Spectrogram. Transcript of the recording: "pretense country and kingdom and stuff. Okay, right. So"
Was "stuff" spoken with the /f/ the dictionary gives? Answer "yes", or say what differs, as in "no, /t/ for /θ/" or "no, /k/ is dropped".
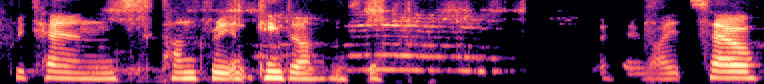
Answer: no, /f/ is dropped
